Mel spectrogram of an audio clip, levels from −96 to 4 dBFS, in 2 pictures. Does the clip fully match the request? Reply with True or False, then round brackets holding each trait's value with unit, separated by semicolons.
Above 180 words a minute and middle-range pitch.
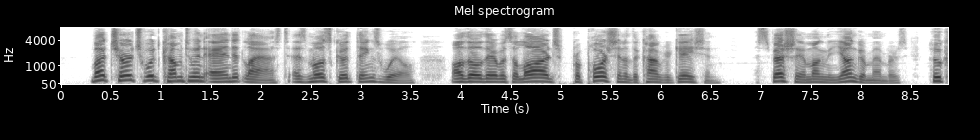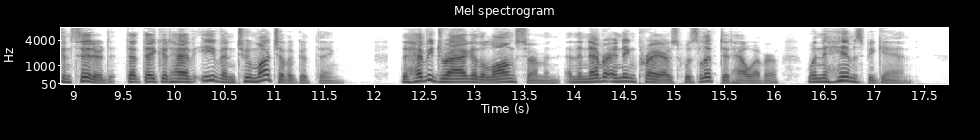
True (205 wpm; 155 Hz)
